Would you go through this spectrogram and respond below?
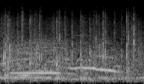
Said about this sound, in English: Let's give you guys one more round of applause here at Fresno State with the Bulldogs.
